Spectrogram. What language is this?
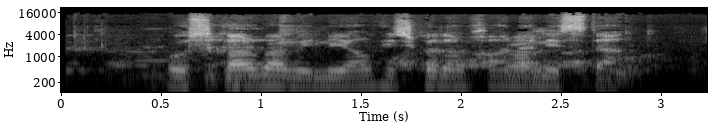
Persian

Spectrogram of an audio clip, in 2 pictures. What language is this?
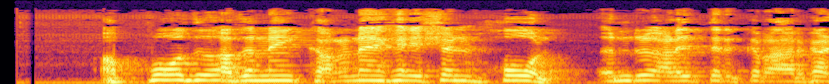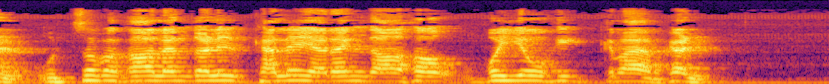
Tamil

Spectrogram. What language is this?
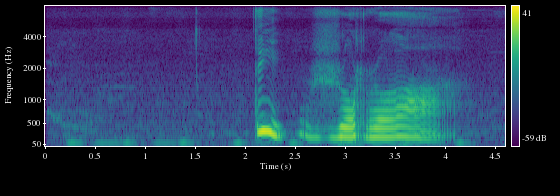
Russian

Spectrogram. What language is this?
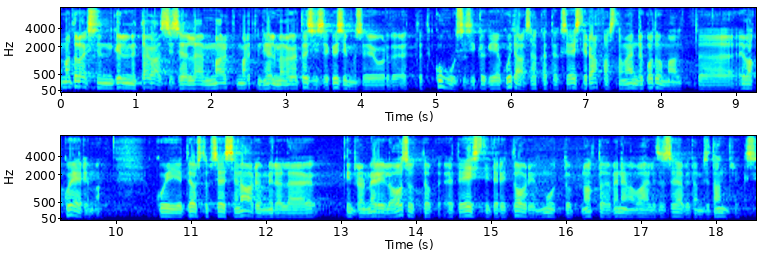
Estonian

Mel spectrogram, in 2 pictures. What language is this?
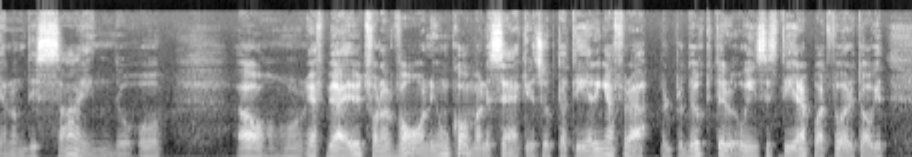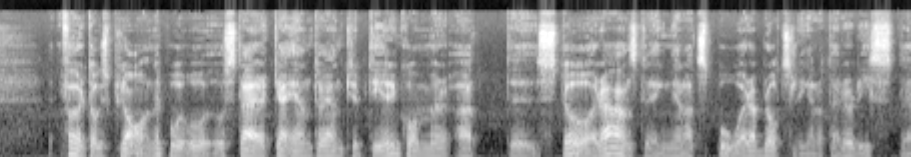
Swedish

